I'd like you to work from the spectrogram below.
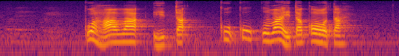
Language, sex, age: Tsonga, male, 20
